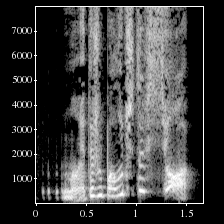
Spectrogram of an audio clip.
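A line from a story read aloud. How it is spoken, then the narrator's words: Indignant yell. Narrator (Russian): возмущенно завопил он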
